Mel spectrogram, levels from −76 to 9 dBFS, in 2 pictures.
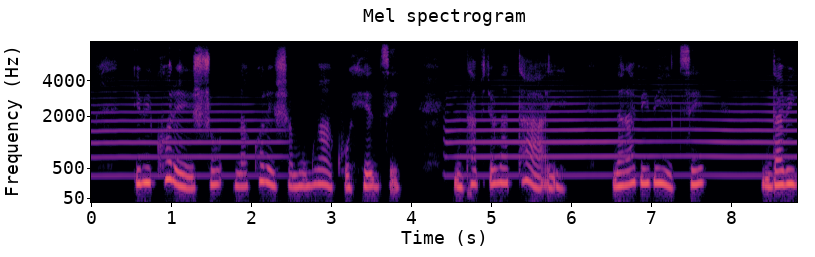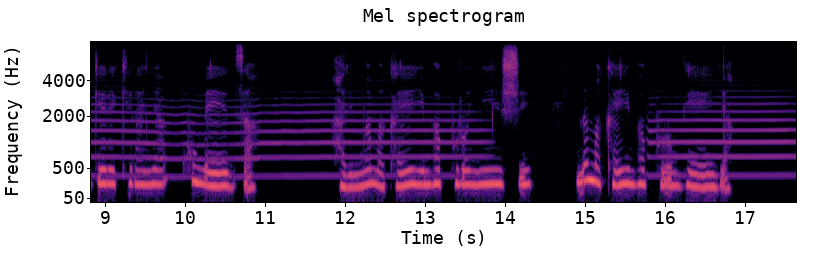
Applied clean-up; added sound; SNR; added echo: none; Trumpet; 14 dB; none.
